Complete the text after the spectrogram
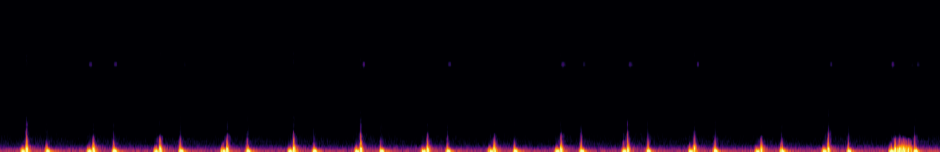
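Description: Heart sounds of pulmonary hypertension from a stethoscope recording beat in a steady rhythm, the first and second heart sounds as low thumps in regular lub-dub pairs, with a harsher murmur-like burst at the very end. No one speaks.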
